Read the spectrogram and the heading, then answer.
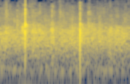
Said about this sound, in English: Would you give God a round of applause if you believe that?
